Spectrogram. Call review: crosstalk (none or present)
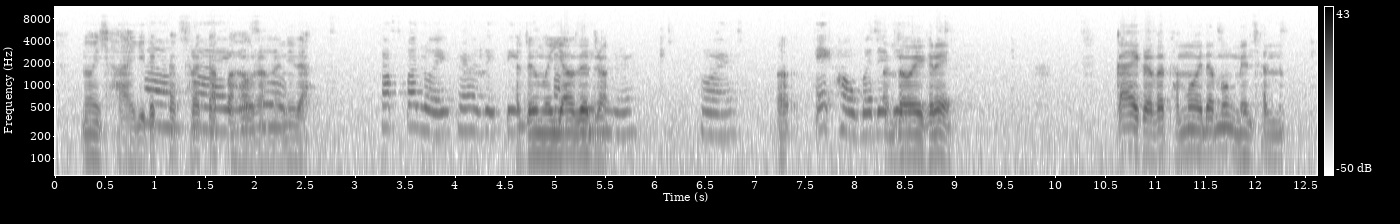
present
